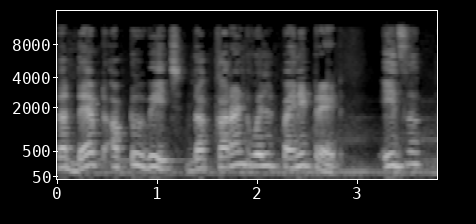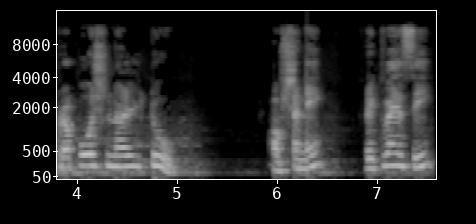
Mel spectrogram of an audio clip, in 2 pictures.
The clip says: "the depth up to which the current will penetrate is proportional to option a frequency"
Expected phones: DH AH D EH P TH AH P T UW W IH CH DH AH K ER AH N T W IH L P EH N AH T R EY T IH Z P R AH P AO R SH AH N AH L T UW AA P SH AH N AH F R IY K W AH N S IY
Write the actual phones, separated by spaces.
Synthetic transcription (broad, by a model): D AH D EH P T AH P T UW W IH CH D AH K ER AH N T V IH L P EH N AH T R EY T IH Z P R AH P AO R SH AH N AH L T UW AA P SH AH N AH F R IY K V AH N S IY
